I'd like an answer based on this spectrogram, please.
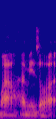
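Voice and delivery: ordinary talk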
